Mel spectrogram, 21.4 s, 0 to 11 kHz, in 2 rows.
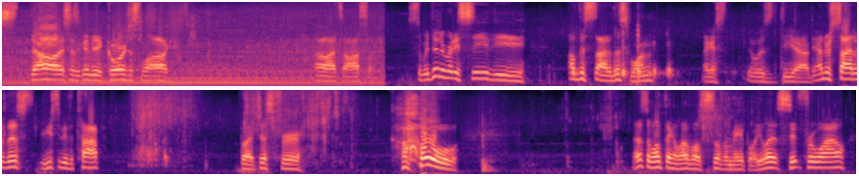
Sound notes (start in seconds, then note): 17.6 water splashes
